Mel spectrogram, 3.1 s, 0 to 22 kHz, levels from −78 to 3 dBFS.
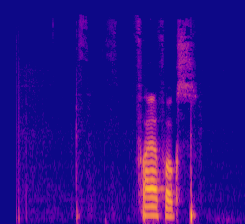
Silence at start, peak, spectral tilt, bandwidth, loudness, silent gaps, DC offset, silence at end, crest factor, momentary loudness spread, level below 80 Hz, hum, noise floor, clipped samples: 1.7 s; -2 dBFS; -6.5 dB/octave; 16.5 kHz; -18 LUFS; none; under 0.1%; 0.65 s; 20 dB; 12 LU; -50 dBFS; none; -61 dBFS; under 0.1%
